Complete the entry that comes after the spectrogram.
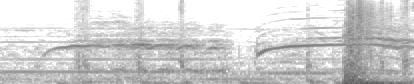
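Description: A horse in the video game Oblivion gives two clear neighs, each a rising whinny, followed by a short burst of hoof noise at the end, fairly faint and with no talk over it.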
